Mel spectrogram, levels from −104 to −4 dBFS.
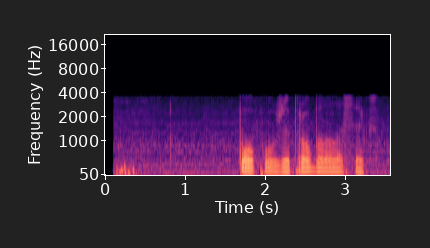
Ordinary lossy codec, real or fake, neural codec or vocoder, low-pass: none; fake; codec, 24 kHz, 3.1 kbps, DualCodec; 3.6 kHz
